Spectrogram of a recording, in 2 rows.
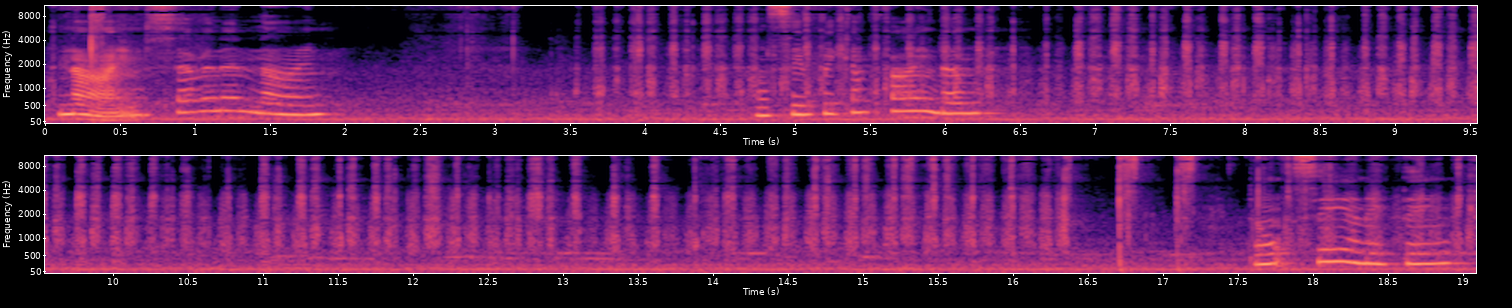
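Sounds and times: coin scratching lottery ticket: 3.6 - 17.2.

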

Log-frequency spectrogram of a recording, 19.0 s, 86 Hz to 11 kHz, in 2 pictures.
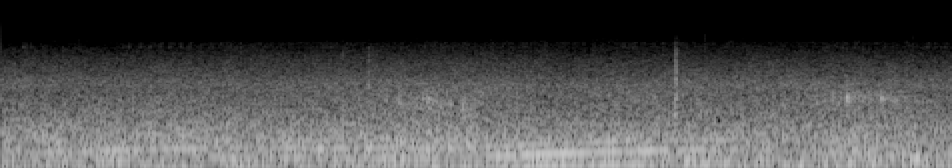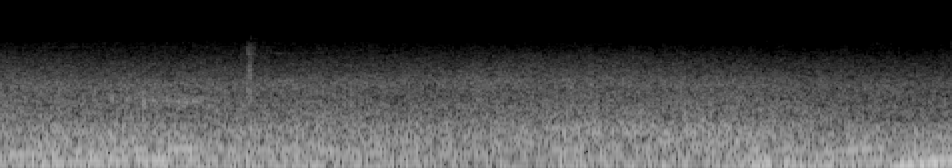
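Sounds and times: faint engine hum: 0.0 - 19.0
street traffic rumble: 0.0 - 19.0.

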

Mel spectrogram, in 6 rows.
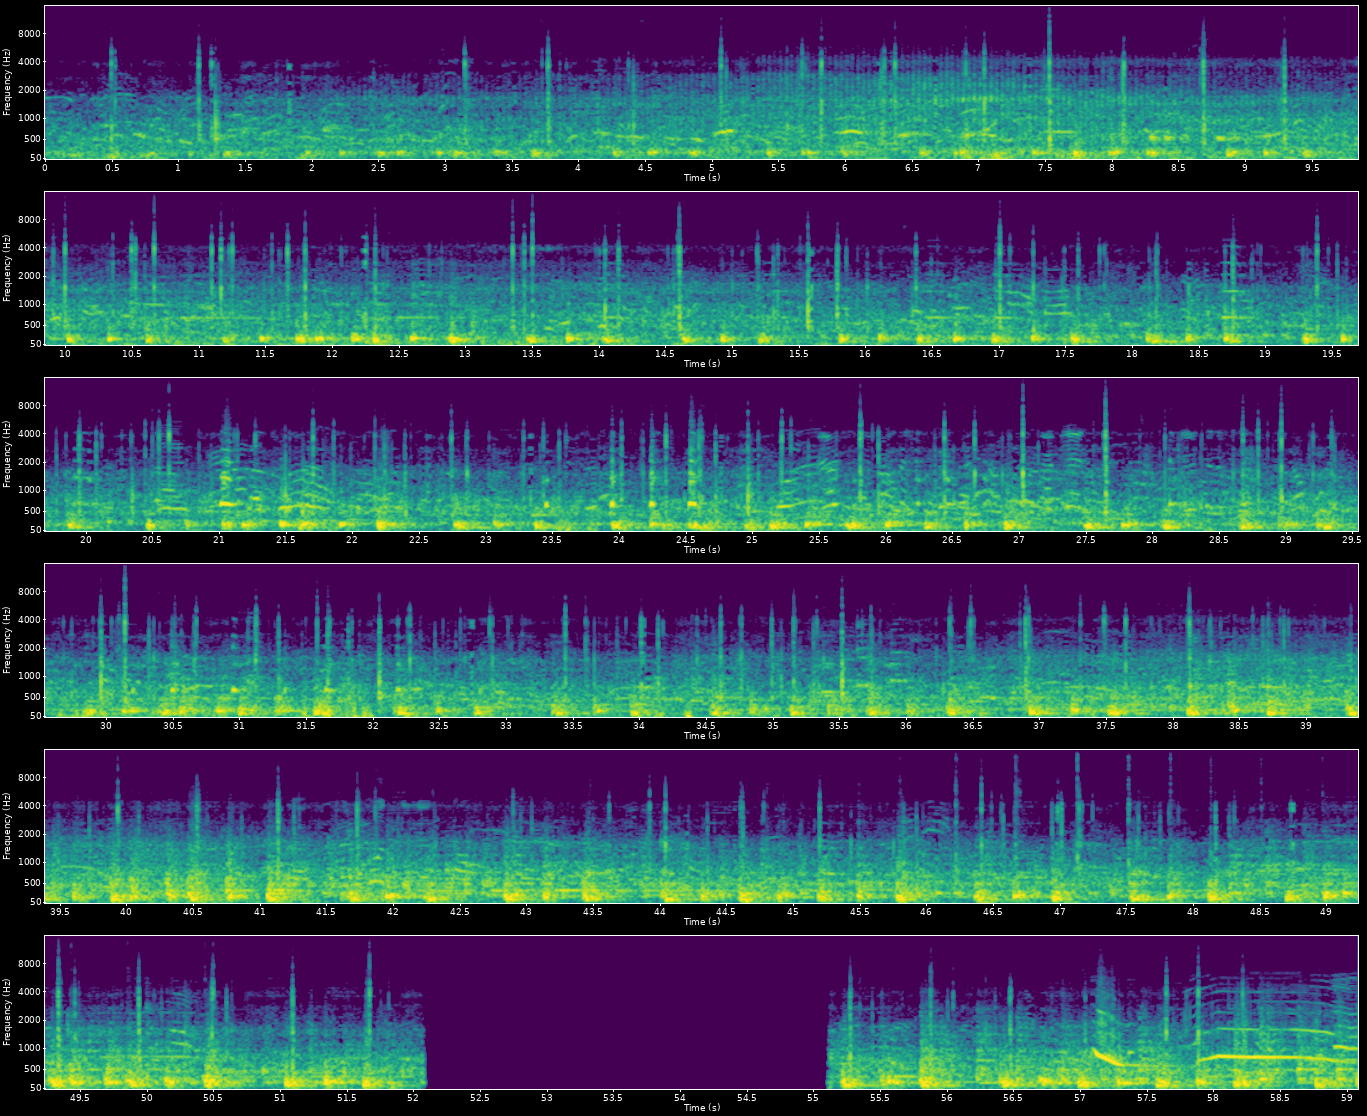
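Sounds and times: carnival parade music: 0.0 - 52.1, 55.1 - 59.0
loud steady drum beat: 0.0 - 52.1, 55.1 - 59.0
voices: 0.0 - 52.1, 55.1 - 59.0.

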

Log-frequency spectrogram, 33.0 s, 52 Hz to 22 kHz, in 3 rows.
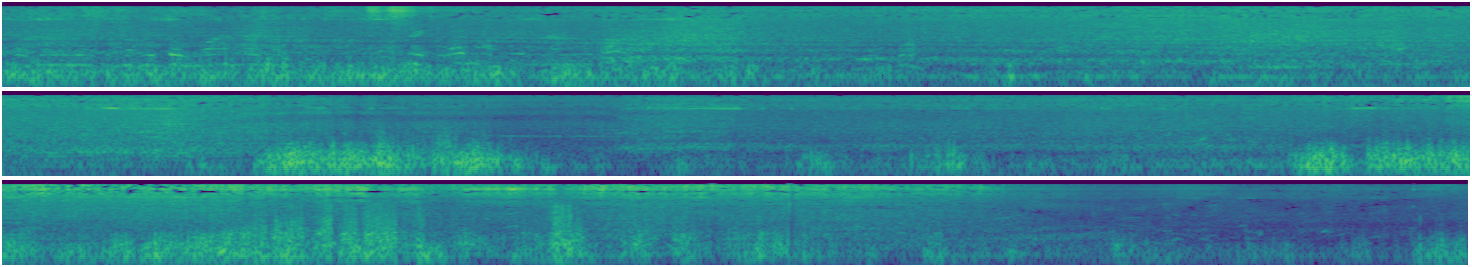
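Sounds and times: drone rotors buzzing: 0.0 - 33.0
wind buffeting microphone: 0.0 - 33.0.

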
